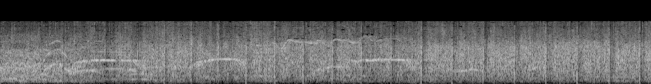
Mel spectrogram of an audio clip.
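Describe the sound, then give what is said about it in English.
Loud, sustained applause fills the whole stretch, a dense wash of clapping from a large crowd with excited shouts and cheers rising above it, never letting up, as a speaker brings out a graph. “He whips out a graph and everyone screaming in applause.”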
